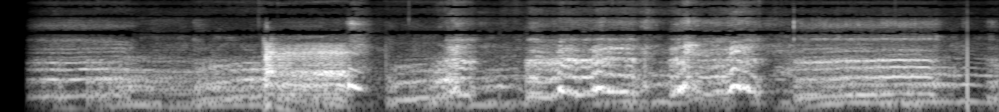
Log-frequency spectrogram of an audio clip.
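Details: Two Yorkie-Pom puppies, one named Momo turning territorial, fight over a rope toy. Rough, buzzy growls rise and fall in uneven bursts, broken by short gaps. A steady electronic whine runs underneath.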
